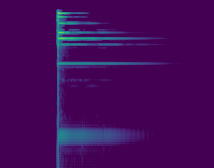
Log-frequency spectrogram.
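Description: A single bright, bell-like ding struck once about half a second in, ringing on with several clear tones and fading away within about a second: a logo sound effect.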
